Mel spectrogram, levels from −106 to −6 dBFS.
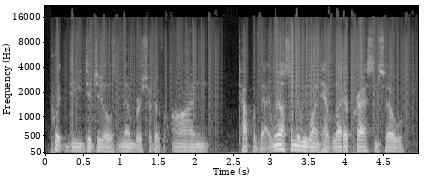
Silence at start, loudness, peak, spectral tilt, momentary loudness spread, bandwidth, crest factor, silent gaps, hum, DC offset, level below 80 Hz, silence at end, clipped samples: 0.05 s; -29 LUFS; -10 dBFS; -5.5 dB/octave; 10 LU; 20 kHz; 18 dB; none; none; under 0.1%; -52 dBFS; 0.1 s; under 0.1%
